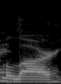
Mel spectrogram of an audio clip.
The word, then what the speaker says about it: Millar: Mark Mark Millar, you got to pronounce his name right. It's Millar. Nothing. I I have heard the guy pronounce it himself, yeah.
